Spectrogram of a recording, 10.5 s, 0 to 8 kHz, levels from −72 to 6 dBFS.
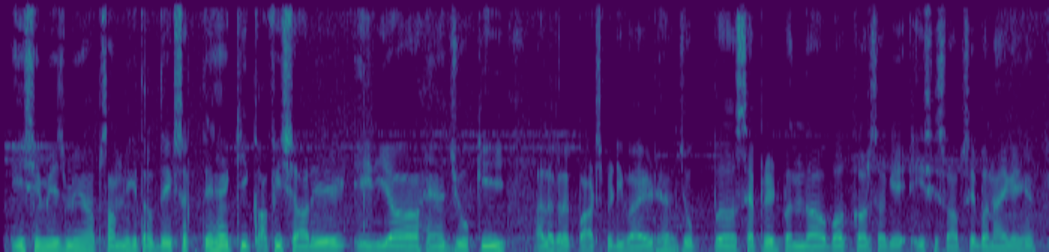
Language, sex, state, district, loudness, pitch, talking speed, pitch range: Hindi, male, Bihar, Jahanabad, -29 LUFS, 125 Hz, 195 wpm, 115-135 Hz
